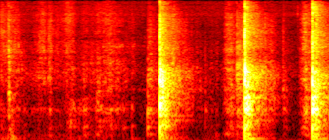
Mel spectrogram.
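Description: A single page of a coloring book is flicked in a ping test, giving three sharp, crisp paper snaps with a bright, papery crack and a quick decay. The paper is very thick, feeling like two pages stuck together though it is only one.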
